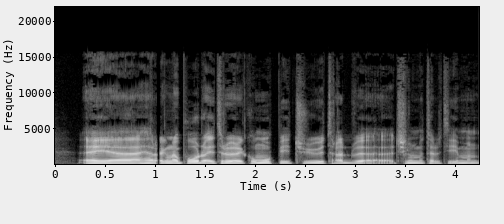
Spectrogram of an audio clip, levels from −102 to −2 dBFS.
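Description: Speech with two bitstream faults of different character. From 1.01 to 1.06 s, just before "på det og jeg", there is a corrupt frame concealed: the decoder detected damaged data and covered it, spanning about 58 ms, which fits two lost frames filled by muting or a scrambled repeat of the last good spectrum. What sets it apart from its sibling fault is that nothing new is added. From 3.19 to 3.23 s comes a corrupt frame decoded. Here the damage went unnoticed, and the decoder played the misread gains and codes as if they were valid, so energy lands at wrong frequencies and produces a short burst of error peaking at about -20 dBFS. Its length suggests roughly one frame. Unlike the earlier concealment, this one is heard as an added foreign noise.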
